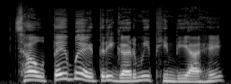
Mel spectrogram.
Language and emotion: Sindhi, neutral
